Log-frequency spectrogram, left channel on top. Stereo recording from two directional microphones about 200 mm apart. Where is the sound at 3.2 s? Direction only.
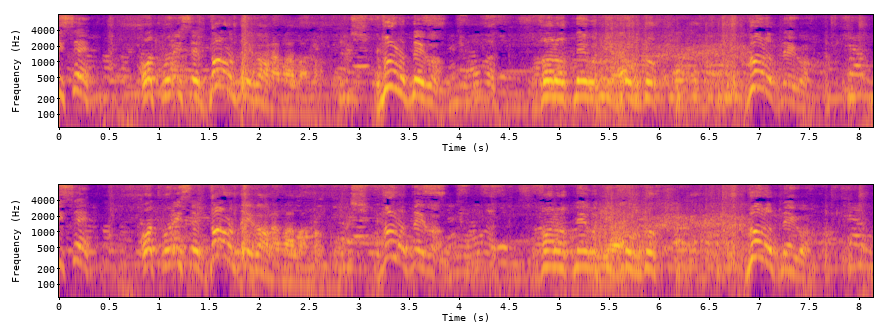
30° left (ahead or behind).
